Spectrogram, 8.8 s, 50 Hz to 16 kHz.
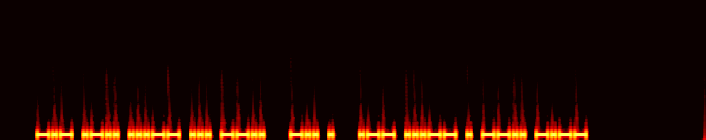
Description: Morse code, heard as a keyed tone, about 25 wpm, 700 Hz. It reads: KL3SZ DE W3EZY
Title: USA Callsign DE Callsign - 5 Characters - 25wpm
